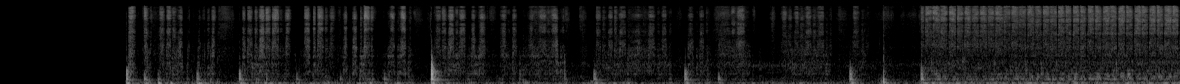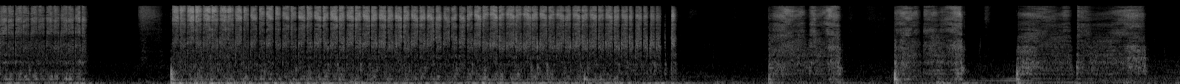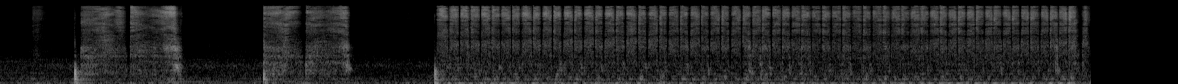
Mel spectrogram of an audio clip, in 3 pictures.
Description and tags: Sharpie Marker Pen Writing and Scribbling on Paper
Using a Sharpie marker pen to write and scribble on a piece of paper. Writing, a few dots to punctuate writing a sentence, drawing a heart then scribbling inside the heart shape to fill it in. Scribbling different speeds. Recorded on a Zoom H1.
different, drawing, fill, filling, heart, Marker, pen, scribble, scribbling, shapes, sharpie, speeds, variable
